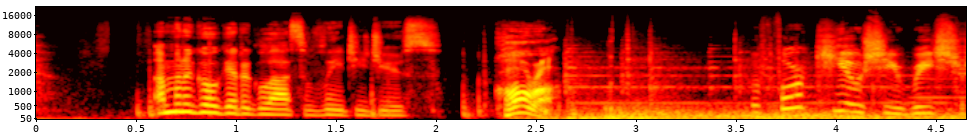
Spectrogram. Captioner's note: none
